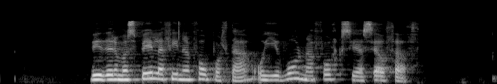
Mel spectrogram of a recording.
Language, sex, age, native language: Icelandic, female, 40-49, Icelandic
